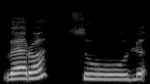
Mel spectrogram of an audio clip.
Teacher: रॉ को मोटा, क्योंकि रॉ पे जबर है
